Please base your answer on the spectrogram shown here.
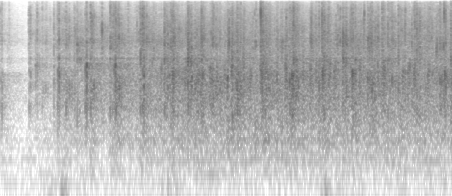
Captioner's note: audience applauding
